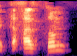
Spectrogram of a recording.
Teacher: طبعا ليها قراءة بالإضغام، اتخذتم إضغام كامل التشديد، بتدخل الدال في التاء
